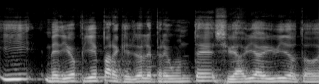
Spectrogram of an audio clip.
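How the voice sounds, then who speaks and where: A man speaks with an Argentine accent. Room echo and background noise are both noticeable. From Argentina. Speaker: lecturer on religious apparitions. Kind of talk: lecture. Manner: halting, many fillers and restarts.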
